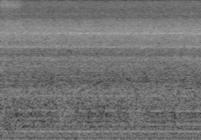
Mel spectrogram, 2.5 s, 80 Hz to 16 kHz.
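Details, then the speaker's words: 17-year-old 2006 BMW X3 E83 with M54 engine, after new belts, two pulleys and an oil service: a smooth, even idle with a steady low hum, and the earlier belt chirp is gone. The front of the engine sounds healthy. "everything up front looks good sounds good there's no more belt chirp which is a great sign"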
